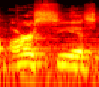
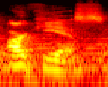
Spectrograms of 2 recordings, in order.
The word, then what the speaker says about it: Arceus: The same reason why they changed the pronunciation of Arceus to Arceus, the Pokemon.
